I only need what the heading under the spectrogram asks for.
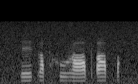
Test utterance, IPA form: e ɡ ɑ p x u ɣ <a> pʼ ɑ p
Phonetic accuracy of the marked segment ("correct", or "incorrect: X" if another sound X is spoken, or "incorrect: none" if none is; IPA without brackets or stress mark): incorrect: ɑ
